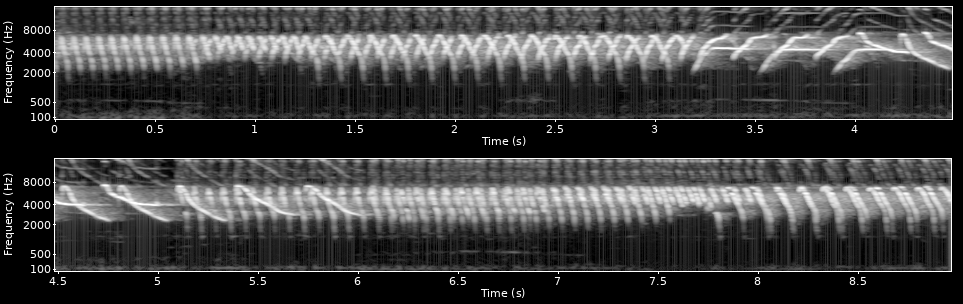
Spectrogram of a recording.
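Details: A tutoring song from a canary, meant to provoke long, lively singing. A steady high rapid trill runs throughout, broken midway by a burst of sweeping, slurred whistled notes, then returns to dense, fast, even rolling phrases.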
